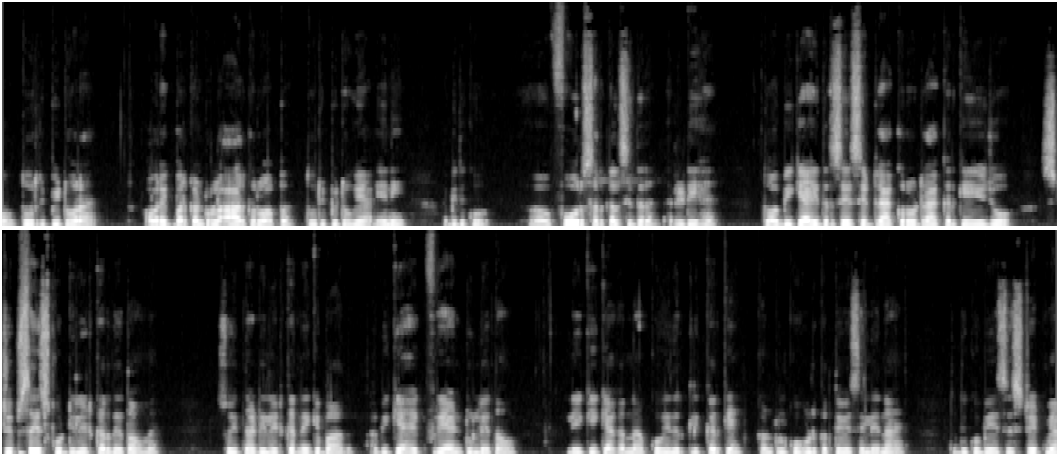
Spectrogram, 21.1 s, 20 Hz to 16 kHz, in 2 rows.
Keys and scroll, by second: 2.1 ctrl+r, 10.9 Delete.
